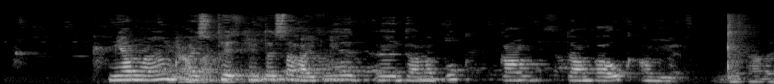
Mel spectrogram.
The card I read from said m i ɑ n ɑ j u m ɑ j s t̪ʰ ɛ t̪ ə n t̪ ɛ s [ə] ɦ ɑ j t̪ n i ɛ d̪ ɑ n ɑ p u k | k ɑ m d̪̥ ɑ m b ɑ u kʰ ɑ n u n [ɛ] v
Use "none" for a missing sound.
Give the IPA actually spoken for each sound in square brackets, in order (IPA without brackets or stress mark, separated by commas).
ə, ɛ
